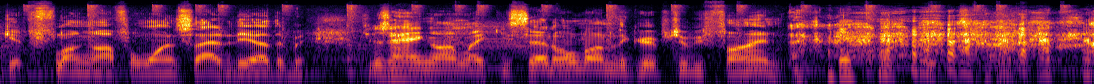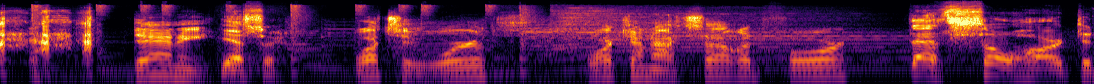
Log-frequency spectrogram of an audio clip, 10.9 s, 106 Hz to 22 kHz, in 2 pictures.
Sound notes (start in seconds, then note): 3.9 laughter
